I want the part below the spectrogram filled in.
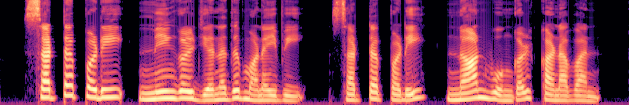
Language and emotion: Tamil, neutral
